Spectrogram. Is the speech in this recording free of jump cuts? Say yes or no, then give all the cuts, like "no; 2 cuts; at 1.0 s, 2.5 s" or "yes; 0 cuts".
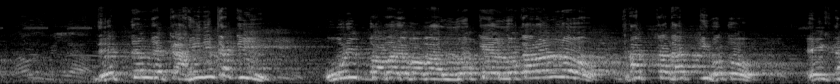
yes; 0 cuts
